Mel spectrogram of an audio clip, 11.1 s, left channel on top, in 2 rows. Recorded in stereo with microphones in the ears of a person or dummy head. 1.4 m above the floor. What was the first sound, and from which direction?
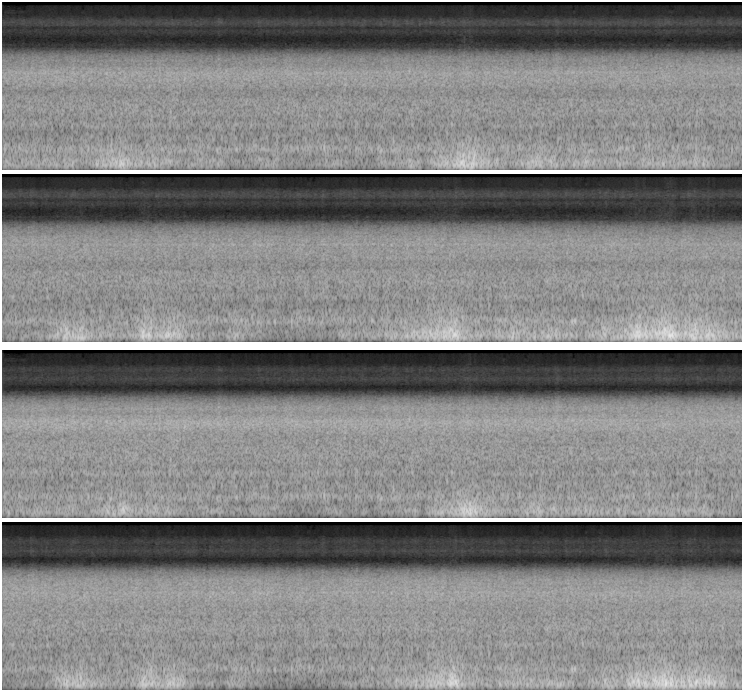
Running water, 10° right (ahead or behind).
